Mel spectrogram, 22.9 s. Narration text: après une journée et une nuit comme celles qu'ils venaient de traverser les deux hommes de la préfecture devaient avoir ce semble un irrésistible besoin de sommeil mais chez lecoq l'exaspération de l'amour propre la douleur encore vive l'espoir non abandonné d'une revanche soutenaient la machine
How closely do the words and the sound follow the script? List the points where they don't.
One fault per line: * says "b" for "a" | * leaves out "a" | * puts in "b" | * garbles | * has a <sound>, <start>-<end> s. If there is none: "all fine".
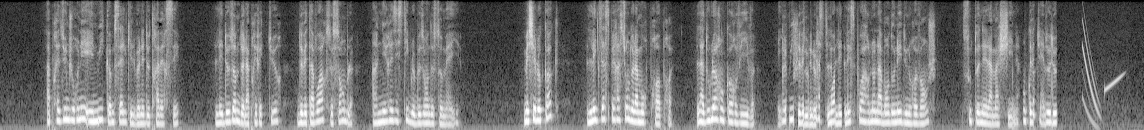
* garbles
* garbles
* has a chirp, 21.6-22.5 s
